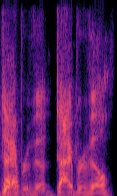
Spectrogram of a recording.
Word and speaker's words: D'Iberville: They call it D'Iberville. That's how they say it, D'Iberville.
